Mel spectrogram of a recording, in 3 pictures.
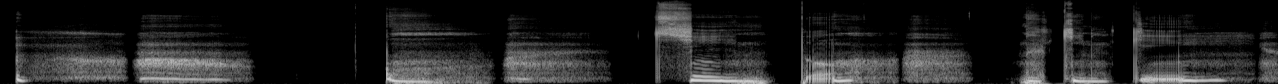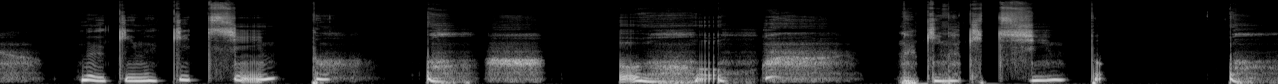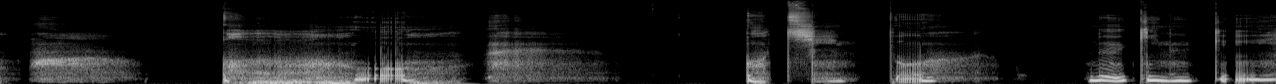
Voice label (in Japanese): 淫語連呼 ムキムキ; サブキャラ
